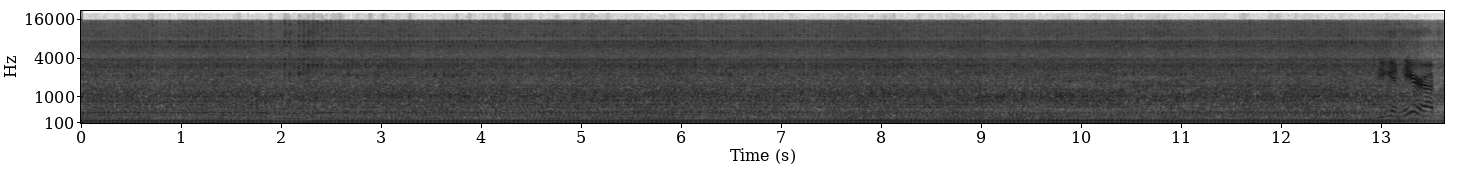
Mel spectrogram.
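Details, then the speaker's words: Toro Recycler mower with Kohler engine after carburetor jet cleared to cure surging, plus pull rope, belt and cable work; brief flutter at start then steady, even run with no hunting or surging; runs great, self-propel strong. "the RPMs get situated it runs great self-peld it feels very strong"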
